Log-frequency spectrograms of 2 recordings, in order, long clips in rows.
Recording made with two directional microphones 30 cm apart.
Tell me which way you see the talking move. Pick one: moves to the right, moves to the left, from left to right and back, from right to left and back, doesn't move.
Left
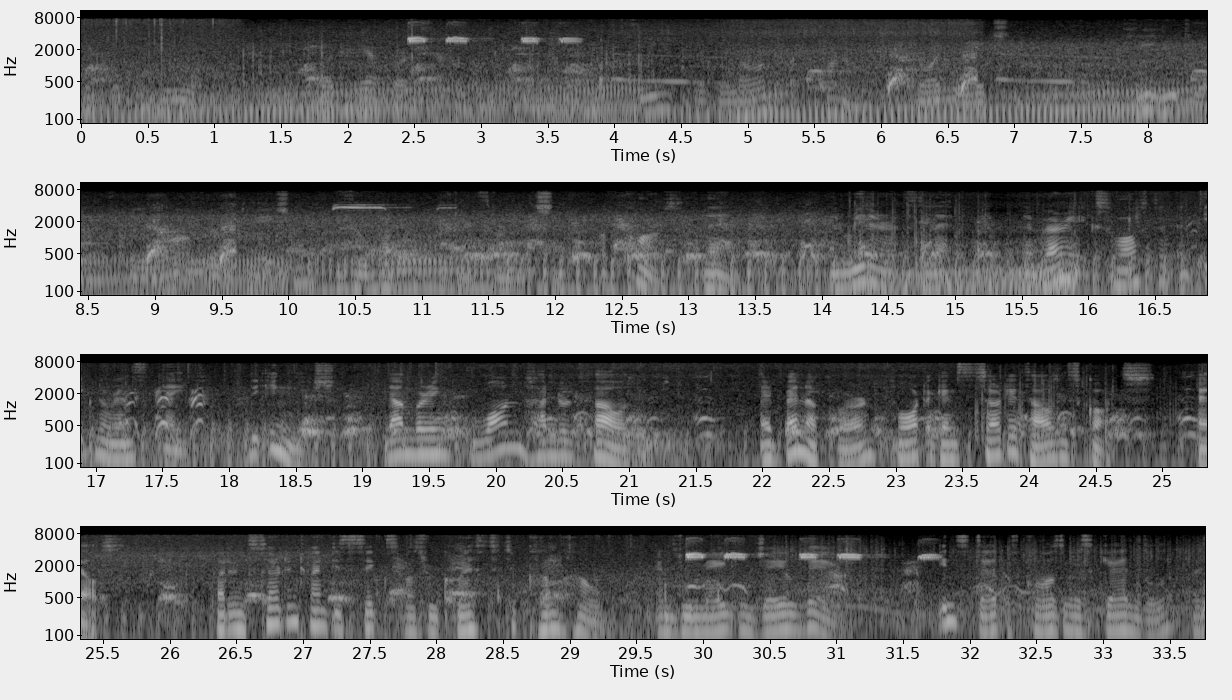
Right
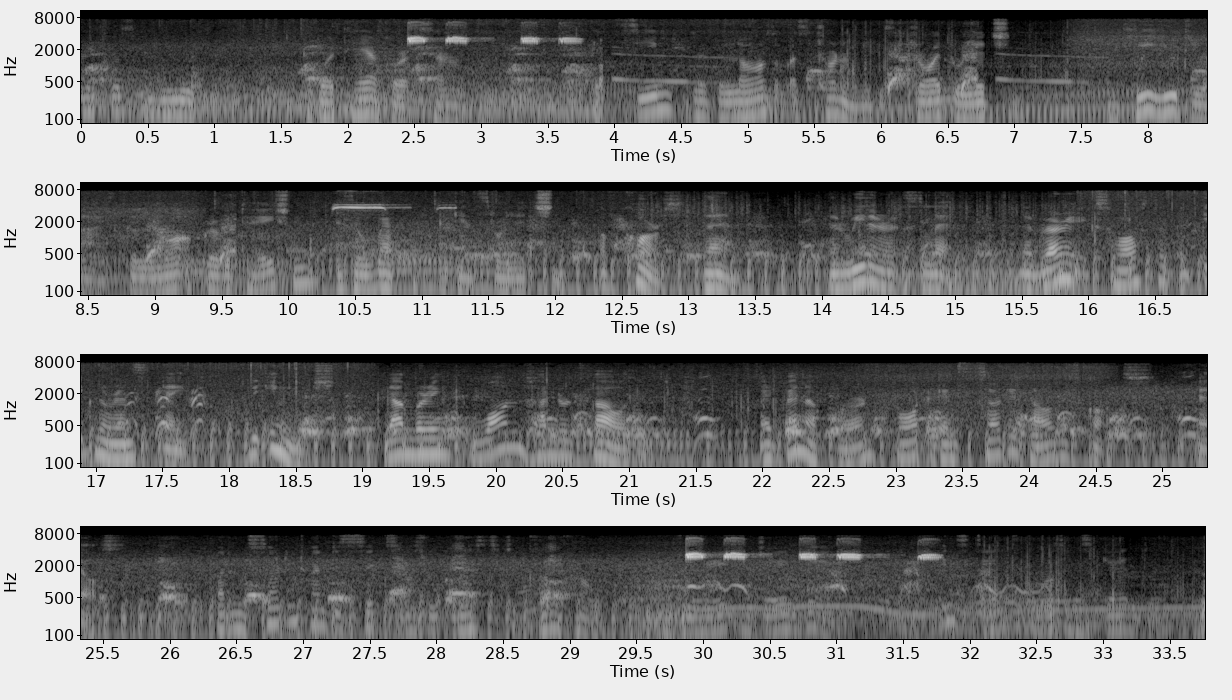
moves to the left.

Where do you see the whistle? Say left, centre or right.
right.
